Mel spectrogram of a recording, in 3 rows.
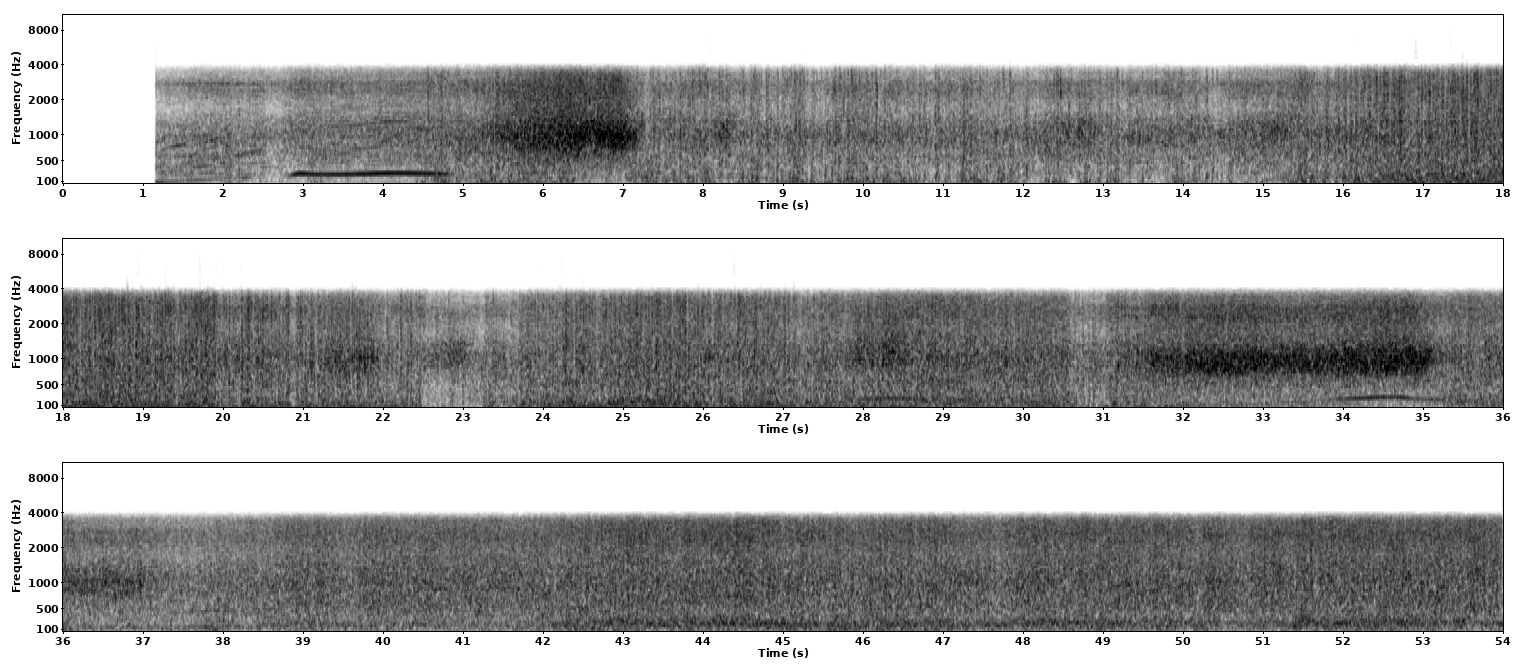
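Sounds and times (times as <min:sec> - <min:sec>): car engine revving hard: 0:01.2 - 0:40.4
wind noise on microphone: 0:01.2 - 0:54.0.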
